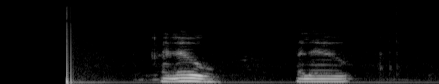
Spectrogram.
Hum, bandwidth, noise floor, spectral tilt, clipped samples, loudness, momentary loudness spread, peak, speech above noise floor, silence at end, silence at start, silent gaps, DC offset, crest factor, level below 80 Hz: none; 15 kHz; -56 dBFS; -9 dB/octave; under 0.1%; -26 LUFS; 19 LU; -10 dBFS; 32 dB; 0.9 s; 0.65 s; none; under 0.1%; 18 dB; -52 dBFS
